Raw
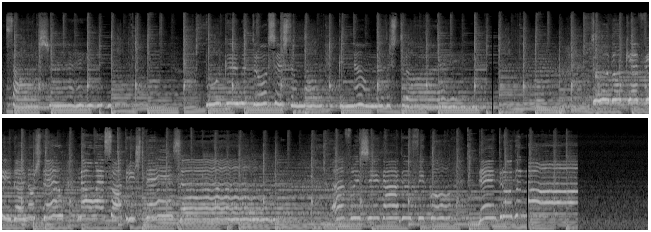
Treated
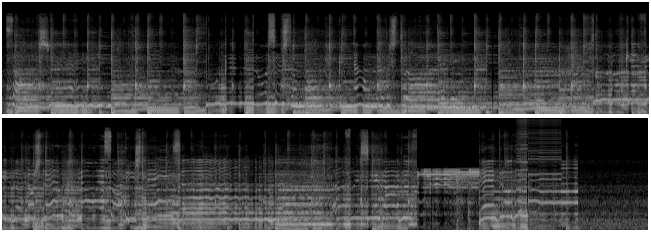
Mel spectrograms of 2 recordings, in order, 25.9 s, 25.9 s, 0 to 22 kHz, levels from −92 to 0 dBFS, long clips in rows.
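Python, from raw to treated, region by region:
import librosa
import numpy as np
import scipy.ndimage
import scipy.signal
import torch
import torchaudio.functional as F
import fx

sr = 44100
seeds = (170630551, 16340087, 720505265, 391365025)

y = fx.chain(x, sr, fx.comb(ms=4.4, depth=0.69),
    fx.echo_crushed(ms=105, feedback_pct=35, bits=8, wet_db=-13.5), at=(18.56, 20.58))
y = fx.chain(y, sr, fx.notch(hz=1900.0, q=7.8),
    fx.freq_invert(carrier_hz=3200), at=(21.24, 22.49))
y = fx.chain(y, sr, fx.hum_notches(base_hz=60, count=10),
    fx.sample_hold(seeds[0], rate_hz=3800.0, jitter_pct=0),
    fx.env_flatten(amount_pct=70), at=(23.23, 24.13))
y = fx.ripple_eq(y, sr, per_octave=1.4, db=7)
y = fx.over_compress(y, sr, threshold_db=-30.0, ratio=-0.5)
y = fx.high_shelf(y, sr, hz=4800.0, db=-5.0)
y = y * librosa.db_to_amplitude(-7.5)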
